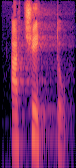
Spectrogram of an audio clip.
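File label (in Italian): "cettua", dialect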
